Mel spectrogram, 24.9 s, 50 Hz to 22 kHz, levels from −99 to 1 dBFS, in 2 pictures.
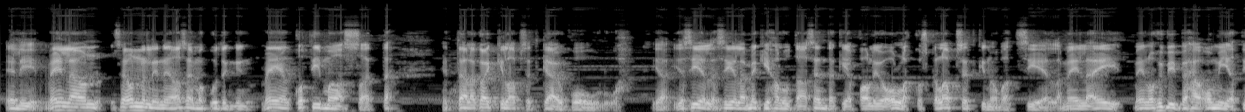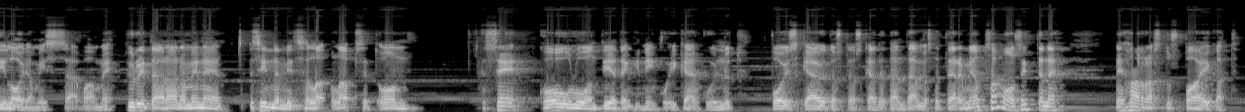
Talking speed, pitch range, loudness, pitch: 170 wpm, 90-110 Hz, -23 LUFS, 100 Hz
